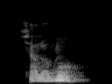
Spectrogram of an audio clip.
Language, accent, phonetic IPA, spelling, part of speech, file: Catalan, Valencia, [sa.loˈmo], Salomó, proper noun, LL-Q7026 (cat)-Salomó.wav
- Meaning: Solomon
